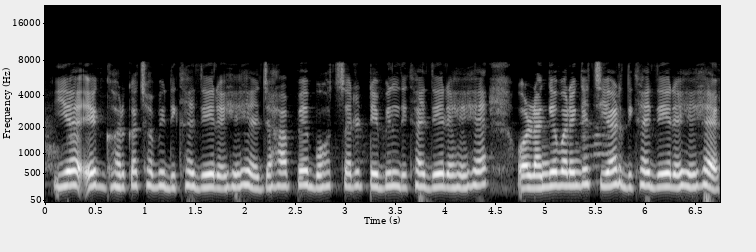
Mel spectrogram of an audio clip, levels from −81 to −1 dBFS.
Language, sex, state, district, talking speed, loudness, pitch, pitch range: Hindi, female, Assam, Sonitpur, 230 wpm, -14 LUFS, 255 Hz, 240-270 Hz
